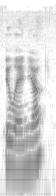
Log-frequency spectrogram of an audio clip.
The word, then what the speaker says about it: Elenya: Elenia. – Can you spell it? – E-L-E-N-Y-A. – N-Y-A, Elenia.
